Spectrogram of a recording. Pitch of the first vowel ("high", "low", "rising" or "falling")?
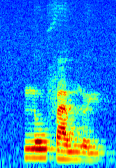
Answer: high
